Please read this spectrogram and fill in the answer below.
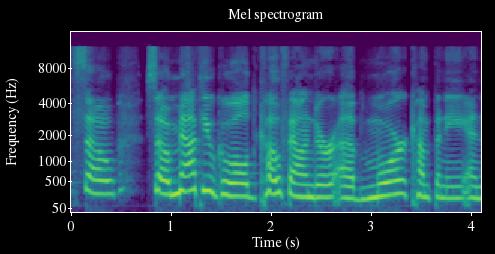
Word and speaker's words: Gould: I always say your last name wrong. Is it Gould? That was great. Matthew Gould.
